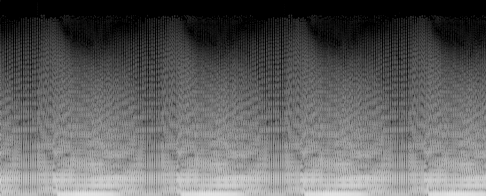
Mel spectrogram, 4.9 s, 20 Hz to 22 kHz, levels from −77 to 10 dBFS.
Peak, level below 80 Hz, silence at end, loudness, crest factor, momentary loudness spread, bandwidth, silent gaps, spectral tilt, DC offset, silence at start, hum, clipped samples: 0 dBFS; -8 dBFS; 0 s; -7 LUFS; 4 dB; 4 LU; 9.6 kHz; none; -7 dB/octave; under 0.1%; 0 s; none; 2%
